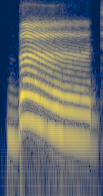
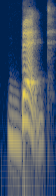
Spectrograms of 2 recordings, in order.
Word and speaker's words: bird: pronunciation B British pronunciation un likee the Nigerian pronunciation that we say bed b d is bed b d should never be be pronounced as bed you either say bird or bird so this time watch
